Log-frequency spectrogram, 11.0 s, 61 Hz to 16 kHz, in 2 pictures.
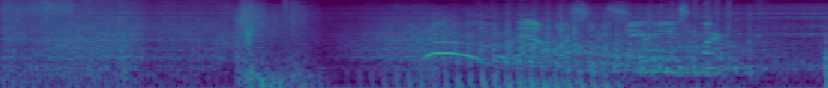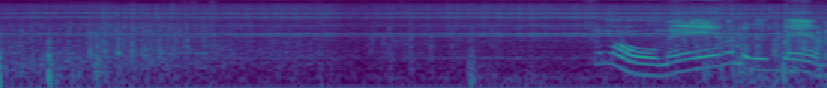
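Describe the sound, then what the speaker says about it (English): Battlefield 2042 gameplay with a helicopter rotor drone running steadily under gunfire bursts and artillery booms, while a player talks over the action. "Helicopter, take me back up there."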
